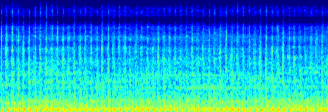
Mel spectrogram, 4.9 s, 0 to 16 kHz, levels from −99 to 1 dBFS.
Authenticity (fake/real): fake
